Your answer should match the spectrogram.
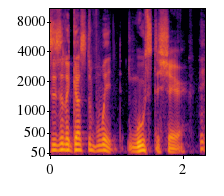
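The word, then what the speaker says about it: Worcestershire: wer wer sh sauce forget about the cess syllable let me see where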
